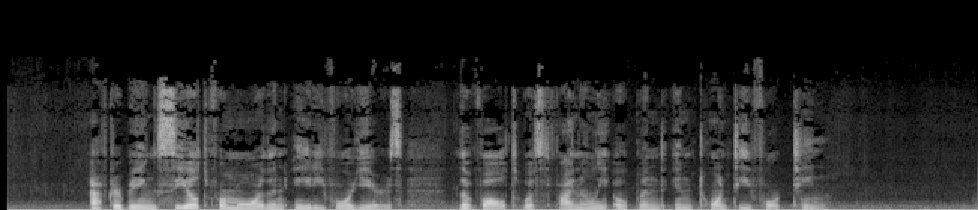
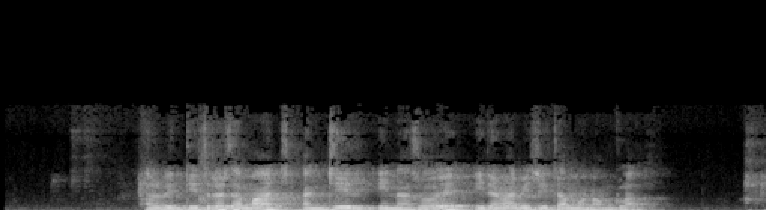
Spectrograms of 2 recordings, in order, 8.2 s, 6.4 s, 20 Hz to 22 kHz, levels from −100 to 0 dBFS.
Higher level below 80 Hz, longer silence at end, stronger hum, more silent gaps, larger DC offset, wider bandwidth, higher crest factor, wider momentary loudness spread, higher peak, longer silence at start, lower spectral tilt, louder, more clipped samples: first, -34 dBFS vs -56 dBFS; about the same, 0 s vs 0 s; neither; neither; neither; first, 14.5 kHz vs 9.8 kHz; about the same, 22 dB vs 18 dB; first, 12 LU vs 7 LU; about the same, -4 dBFS vs -6 dBFS; second, 0.05 s vs 1.15 s; second, -5.5 dB/octave vs -7.5 dB/octave; second, -26 LUFS vs -23 LUFS; neither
